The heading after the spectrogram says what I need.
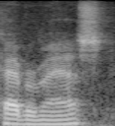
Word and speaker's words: Habermas: And what Habermas says here, by the way, it is pronounced Habermas.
